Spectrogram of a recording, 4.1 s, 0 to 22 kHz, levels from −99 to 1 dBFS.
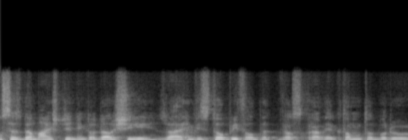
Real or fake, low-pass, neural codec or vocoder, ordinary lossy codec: fake; 10.8 kHz; codec, 16 kHz in and 24 kHz out, 0.6 kbps, FocalCodec, streaming, 4096 codes; Opus, 64 kbps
